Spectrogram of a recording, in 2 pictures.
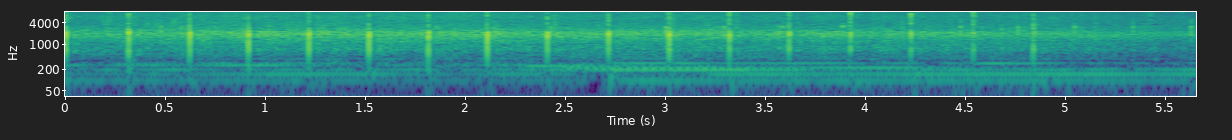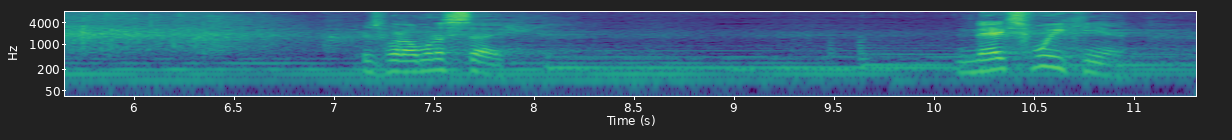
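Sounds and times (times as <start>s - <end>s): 
applause: 0.0s - 7.1s
crowd clapping in rhythm: 0.0s - 7.1s
speech: 7.2s - 8.2s, 10.2s - 11.1s.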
